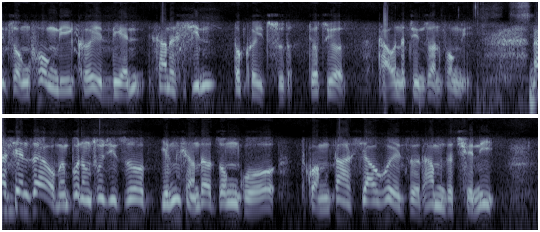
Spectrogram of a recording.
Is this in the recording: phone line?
yes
